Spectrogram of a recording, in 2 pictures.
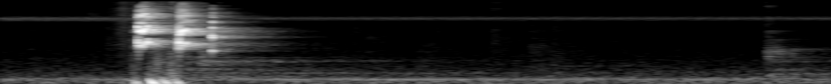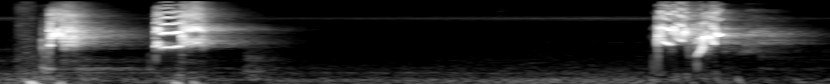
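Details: Lovebird making scattered shrill, raspy calls: one burst, a pause of over two seconds, two quick harsh notes, then a final screech after another gap; a faint low hum in the background.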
